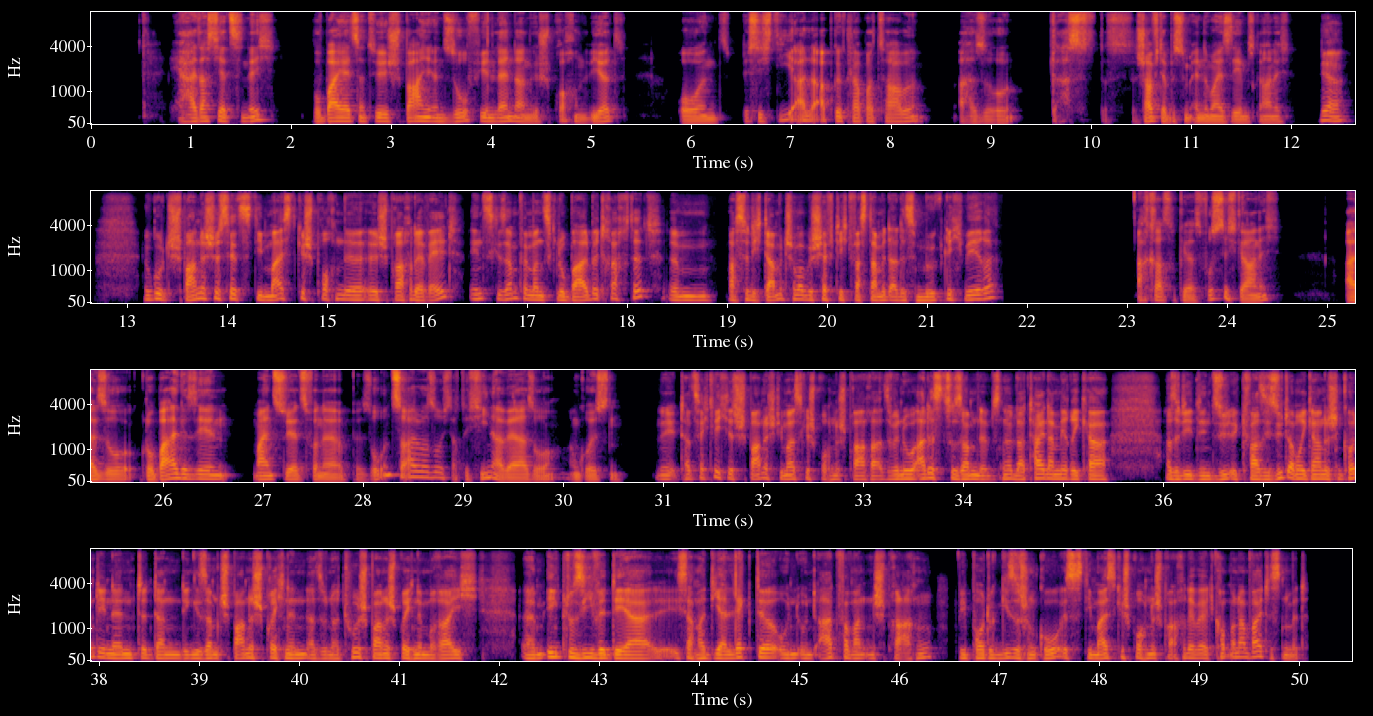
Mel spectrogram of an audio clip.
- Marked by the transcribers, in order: stressed: "möglich"
- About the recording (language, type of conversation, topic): German, podcast, Was würdest du jetzt gern noch lernen und warum?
